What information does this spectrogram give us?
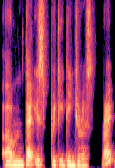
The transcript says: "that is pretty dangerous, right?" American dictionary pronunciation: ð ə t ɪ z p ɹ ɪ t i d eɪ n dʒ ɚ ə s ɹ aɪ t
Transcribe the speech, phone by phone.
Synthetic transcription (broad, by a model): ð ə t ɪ s p ɹ ɪ t i d eɪ n dʒ ɚ ə s ɹ aɪ t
